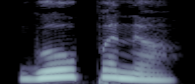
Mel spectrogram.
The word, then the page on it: ಗೋಪನ: kannada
